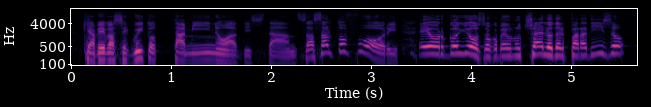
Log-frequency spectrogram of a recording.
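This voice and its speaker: A man, an actor, giving a dramatic, expressive reading of a fairy tale in a church. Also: a little high, no echo.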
